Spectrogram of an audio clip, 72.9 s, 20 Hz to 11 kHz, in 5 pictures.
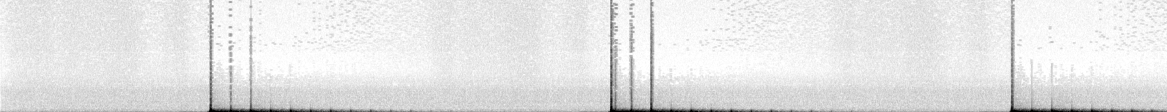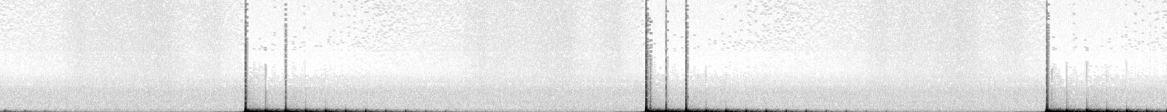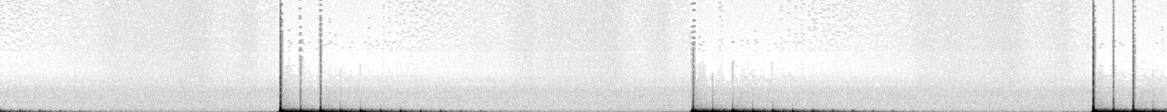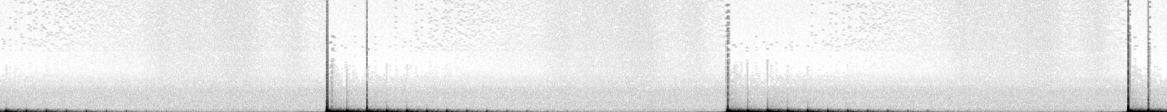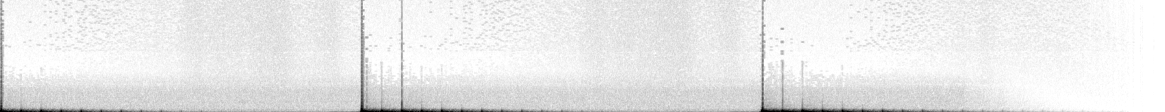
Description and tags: Suspense High Tension
A percussive sound effect created using a Samson USB Studio microphone, an empty cardboard wrapping paper roll, and Mixcraft 5.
